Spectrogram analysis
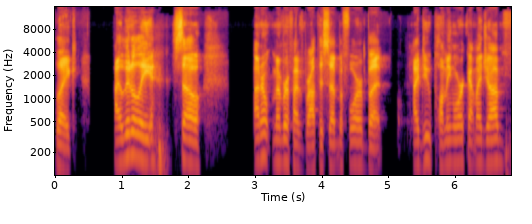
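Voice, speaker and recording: A man's voice: fairly high pitch, steady tone, normal speed, pushed and bright, smooth, no room sound, studio quality. A young man co-hosting a podcast, chatting casually in a rambling, profane, laid-back way. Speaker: podcast co-host. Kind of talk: casual chat.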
